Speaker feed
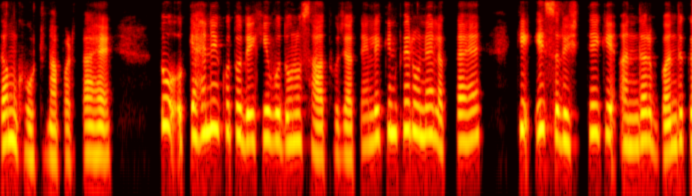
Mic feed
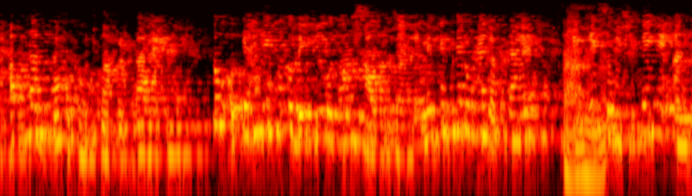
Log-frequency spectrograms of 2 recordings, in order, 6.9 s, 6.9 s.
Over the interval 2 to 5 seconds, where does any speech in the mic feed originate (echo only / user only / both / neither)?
echo only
